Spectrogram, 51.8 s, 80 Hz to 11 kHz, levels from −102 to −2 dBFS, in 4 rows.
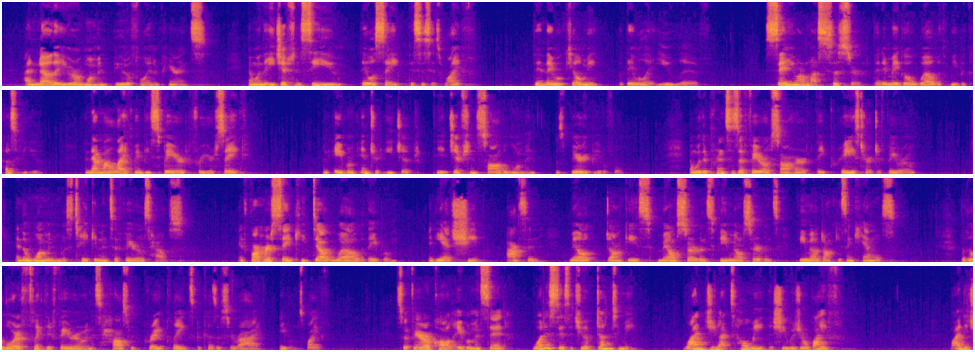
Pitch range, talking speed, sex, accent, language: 145-220 Hz, 185 wpm, female, American, English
